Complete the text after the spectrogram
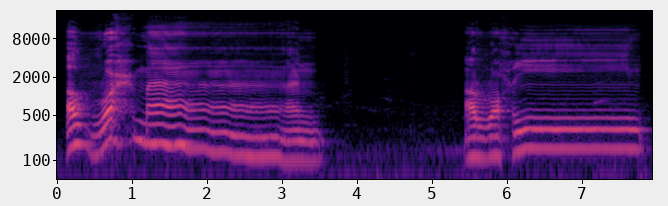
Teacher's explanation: জিহ্বার অগ্রভাগ সেই বরাবর উপরের তালুর সাথে লাগাইয়া এখান থেকে একটি হরফ উচ্চারিত হয় নাম তার র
